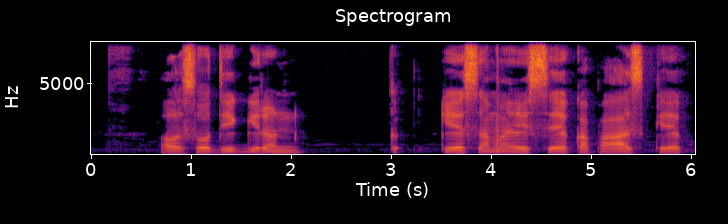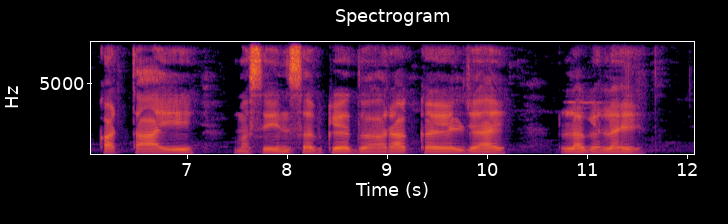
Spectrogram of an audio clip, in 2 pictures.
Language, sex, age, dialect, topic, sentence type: Magahi, male, 46-50, Western, agriculture, statement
